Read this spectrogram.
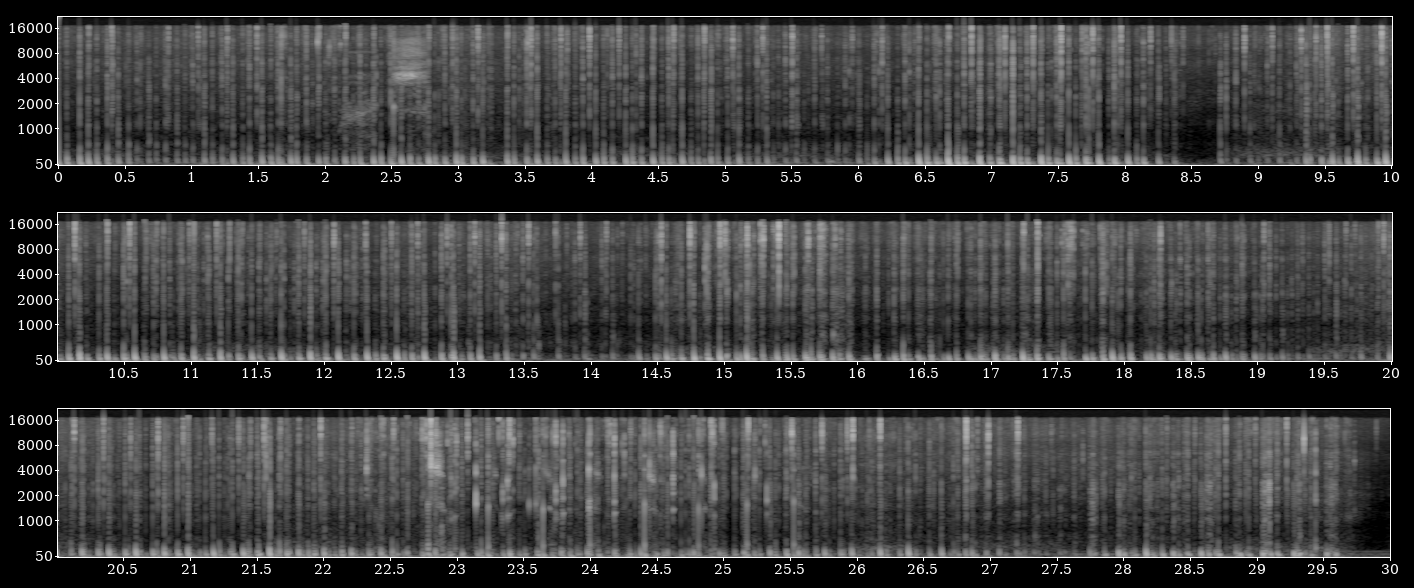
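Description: Crinkly plastic or foil is rubbed and crumpled close to a microphone.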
